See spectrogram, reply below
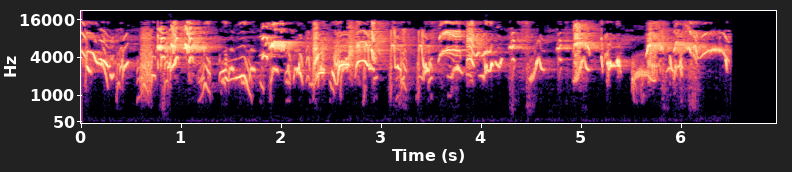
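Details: Oriental magpie-robin lure sound for bird trapping, a busy, continuous stream of sharp chirps, squeaky slurred whistles and harsh buzzy notes in quick succession, ending abruptly before a short silence.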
